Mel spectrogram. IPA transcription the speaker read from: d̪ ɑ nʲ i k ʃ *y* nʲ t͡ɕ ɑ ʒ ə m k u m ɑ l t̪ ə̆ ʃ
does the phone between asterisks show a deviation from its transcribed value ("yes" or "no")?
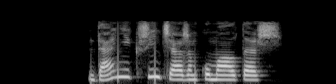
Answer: yes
